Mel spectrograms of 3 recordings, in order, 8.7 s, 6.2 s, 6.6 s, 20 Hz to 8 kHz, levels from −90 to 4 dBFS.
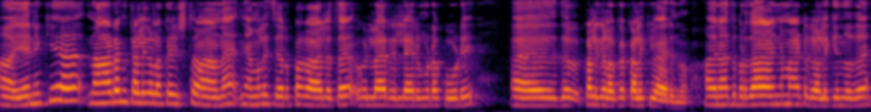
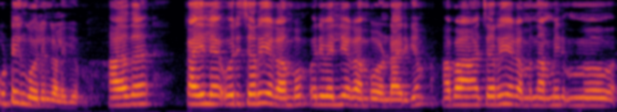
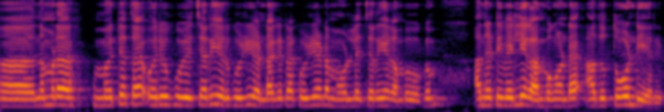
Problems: none marked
